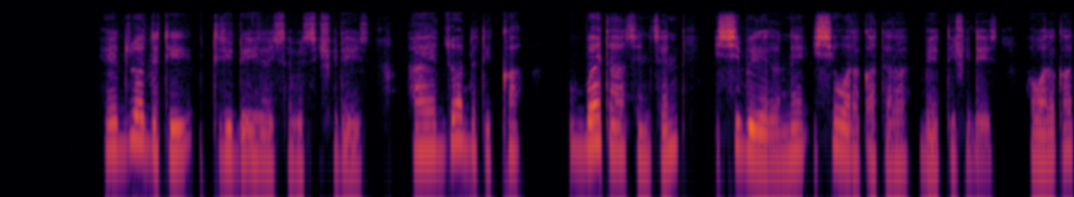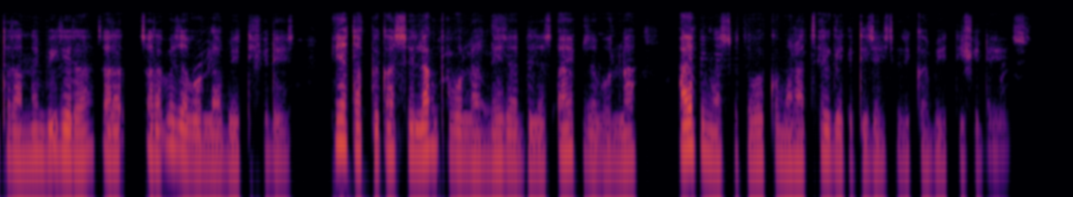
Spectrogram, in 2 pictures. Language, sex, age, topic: Gamo, male, 25-35, government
